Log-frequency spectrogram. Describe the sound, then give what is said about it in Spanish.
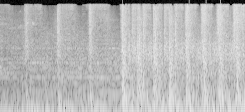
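Several loud gunshots fired by a lookout into the water at a shark at night: a few spaced cracks at first, then a quicker, denser volley of shots that keeps going to the end, with no voices. “Justo entonces un vigía divisó al tiburón y disparó varios tiros al agua.”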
